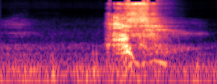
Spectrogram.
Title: Spring sneeze compilation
